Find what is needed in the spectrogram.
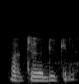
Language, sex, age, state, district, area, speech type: Odia, female, 45-60, Odisha, Angul, rural, conversation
